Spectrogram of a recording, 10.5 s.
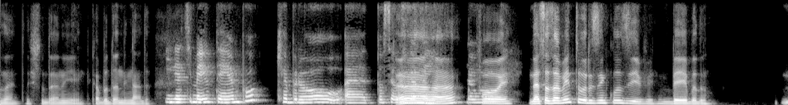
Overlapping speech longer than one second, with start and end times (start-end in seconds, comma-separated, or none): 5.3-6.7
